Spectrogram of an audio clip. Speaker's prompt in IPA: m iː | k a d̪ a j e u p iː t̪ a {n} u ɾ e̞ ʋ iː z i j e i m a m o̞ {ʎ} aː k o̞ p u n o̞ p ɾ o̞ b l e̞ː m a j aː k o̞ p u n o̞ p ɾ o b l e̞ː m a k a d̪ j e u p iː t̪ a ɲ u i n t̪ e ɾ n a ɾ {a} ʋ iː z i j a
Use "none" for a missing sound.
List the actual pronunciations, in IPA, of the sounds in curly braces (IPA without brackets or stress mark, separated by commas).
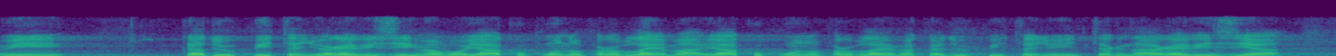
ɲ, j, e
